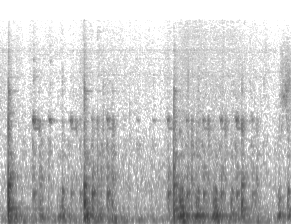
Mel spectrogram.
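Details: Suburban with N-Fab step bars on loose carriage-bolt mounts: short creaky squeaks in bursts about once a second as the bar is rocked; bars move around too much, to be remounted more solidly. Loose step bar squeak.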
